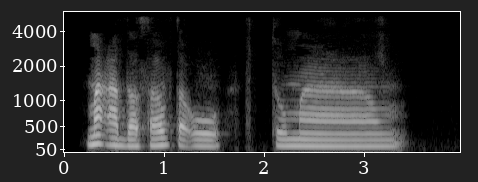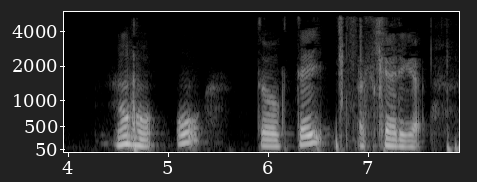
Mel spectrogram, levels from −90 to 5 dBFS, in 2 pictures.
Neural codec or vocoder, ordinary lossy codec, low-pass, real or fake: none; MP3, 24 kbps; 5.4 kHz; real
